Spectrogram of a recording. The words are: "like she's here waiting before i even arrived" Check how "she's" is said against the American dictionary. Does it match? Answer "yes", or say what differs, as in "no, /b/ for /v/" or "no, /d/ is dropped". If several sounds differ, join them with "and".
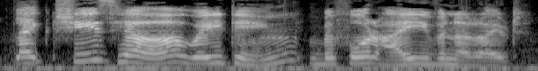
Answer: yes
